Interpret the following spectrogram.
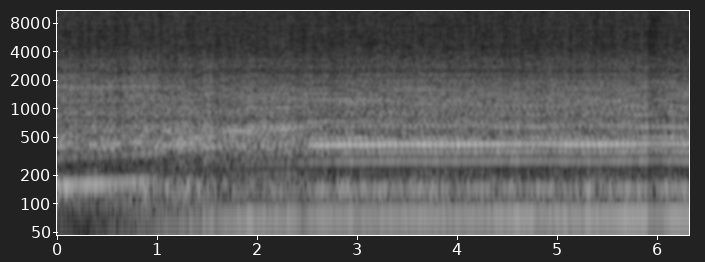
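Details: Ford Focus 3 with PNDA engine idling cold: a loose, uneven knock about two to three times a second under the running note. Knocks when cold; cause not clear.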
